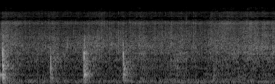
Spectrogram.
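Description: Flattened rice sweet with jaggery, milk, cardamom powder and ghee being stirred in a pan, a continuous soft sizzle with a few spoon scrapes at regular intervals, close and moderate.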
